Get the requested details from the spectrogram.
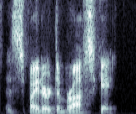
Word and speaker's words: Spyder Dobrofsky: Welcome to the Creative Writing Life, Spyder Dobrofsky.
